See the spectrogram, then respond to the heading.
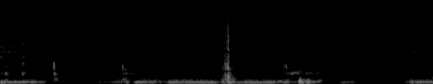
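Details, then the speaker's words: Lada Vesta door handle after lubricating with bearing grease: pulled handle clicks and clunks with no squeak, over low background hum; previously squeaked badly. "Тишина Пользуйтесь смазывайте и всё будет огонь"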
